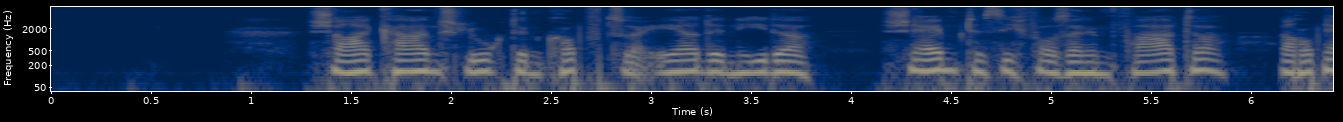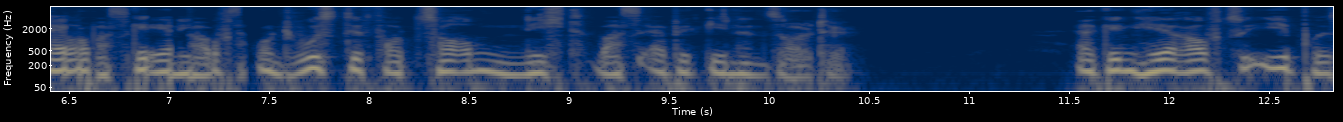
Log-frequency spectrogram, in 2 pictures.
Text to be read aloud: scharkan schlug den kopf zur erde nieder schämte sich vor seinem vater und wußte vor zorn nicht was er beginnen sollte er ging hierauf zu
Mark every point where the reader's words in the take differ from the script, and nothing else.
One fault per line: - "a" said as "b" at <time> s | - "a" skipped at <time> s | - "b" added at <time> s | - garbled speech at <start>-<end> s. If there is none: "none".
- garbled speech at 6.1-7.4 s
